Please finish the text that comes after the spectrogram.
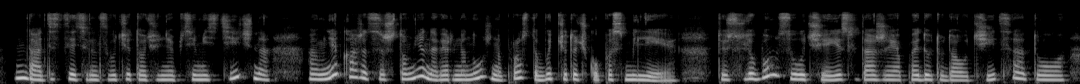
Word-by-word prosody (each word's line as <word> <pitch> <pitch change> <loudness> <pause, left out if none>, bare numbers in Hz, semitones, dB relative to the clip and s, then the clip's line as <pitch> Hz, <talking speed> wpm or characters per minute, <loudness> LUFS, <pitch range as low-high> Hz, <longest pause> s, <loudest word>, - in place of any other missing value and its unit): Н-да, 275 -8 +5
действительно, 225 -1 -1
звучит 220 +2 -4
очень 215 0 -1
оптимистично. 215 - -1 0.4
А 245 - 0
мне 240 - +4
кажется, 290 - -1
что 235 +2 -1
мне, 310 +10 +4
наверно, 215 -4 +2
нужно 240 - +1
просто 285 +2 -1
быть 245 +5 +1
чуточку 235 -2 -1
посмелее. 205 -5 +1 0.4
То 225 - -3
есть, 220 - -1
в - - -10
любом 320 - +3
случае, 230 - +1
если 225 +1 -2
даже 215 -1 -1
я 210 -1 -1
пойду 220 +1 0
туда 195 -1 -2
учиться, 220 +8 -2
то, 210 -3 -1
220 Hz, 155 wpm, -24 LUFS, 210-245 Hz, 0.4 s, Н-да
